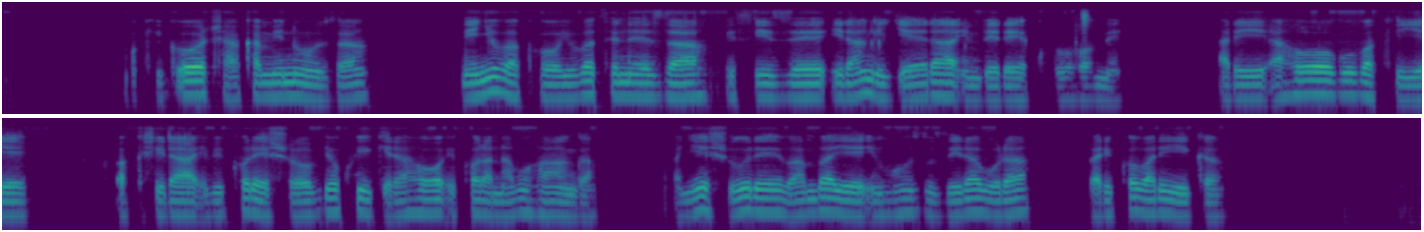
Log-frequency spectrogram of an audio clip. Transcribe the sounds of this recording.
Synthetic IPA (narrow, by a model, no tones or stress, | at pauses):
mukʰiɡo̞t͡ʃaːkʰaminuːza | niɲuβakʰo̞juːβat͡se̞ne̞ːzaisize̞iɾaːŋɡiɟe̞ːɾaḭmbe̞ɾe̞kuɾuɦo̞me̞ | ha̰ɾiaɦo̞βuːβakʰije̞ | βa̰ʃiɾaiβikʰo̞ɾe̞ːʃo̞bjo̞kwiːɡiɾaɦo̞ikʰo̞ɾanaβuɦaːŋɡaː | βaɲe̞ʃuɾeβaːmbaje̞ḭm̥huːzuziːɾaβuɾa | βaɾikʰo̞βaɾiɡa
